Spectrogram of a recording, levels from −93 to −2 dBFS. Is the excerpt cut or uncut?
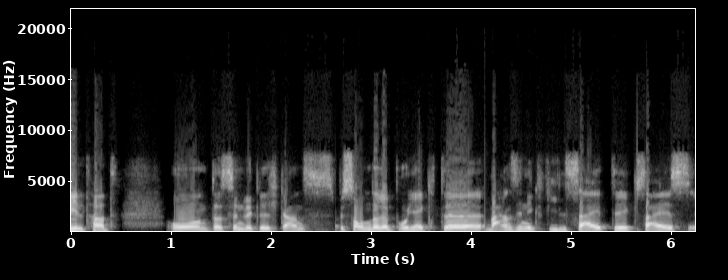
uncut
